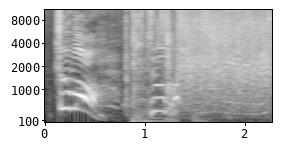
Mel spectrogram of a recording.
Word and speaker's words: Tubo: You can say you can say Tubo. Tubo. Good boy. Let's have the beautiful, delectable, Tubo. Tubo.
